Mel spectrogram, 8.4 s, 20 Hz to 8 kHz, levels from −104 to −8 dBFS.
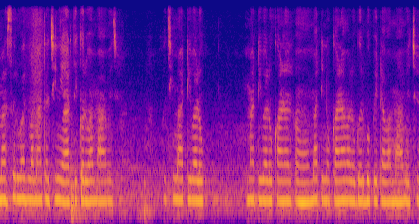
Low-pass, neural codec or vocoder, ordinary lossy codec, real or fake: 7.2 kHz; none; none; real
